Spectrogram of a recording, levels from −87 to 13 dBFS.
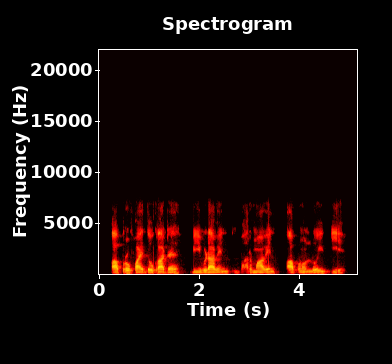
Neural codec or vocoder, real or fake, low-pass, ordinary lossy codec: none; real; 7.2 kHz; Opus, 32 kbps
